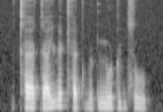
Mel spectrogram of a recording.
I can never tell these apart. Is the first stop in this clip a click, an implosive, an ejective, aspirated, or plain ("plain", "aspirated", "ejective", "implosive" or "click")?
aspirated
